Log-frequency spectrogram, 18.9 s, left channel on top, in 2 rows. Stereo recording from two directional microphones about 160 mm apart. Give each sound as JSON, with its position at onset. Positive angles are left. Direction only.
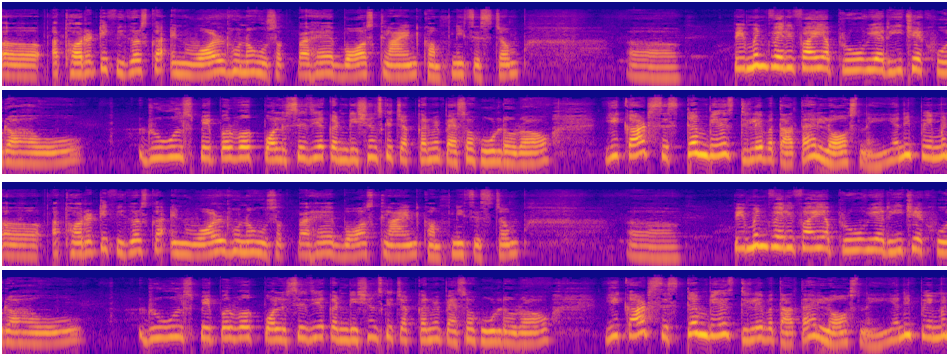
{"t": 0.0, "sound": "speech", "side_deg": 50}
{"t": 6.2, "sound": "speech", "side_deg": 25}
{"t": 10.8, "sound": "speech", "side_deg": 40}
